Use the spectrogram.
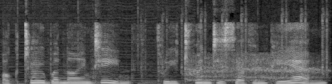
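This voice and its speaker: A woman's voice: medium pitch, a little slow, over loud music, lightly acted. A woman playing a formal, neutral announcer reading scene captions in a fan-dubbed video game. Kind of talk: scripted narration for game fan dub.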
